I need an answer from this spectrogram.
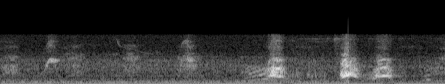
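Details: Rottweiler outdoors, running back and forth along a fence and jumping on it, barking and growling: a few soft, short yelps, then three loud, rough barks in quick succession, the last two under half a second apart.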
